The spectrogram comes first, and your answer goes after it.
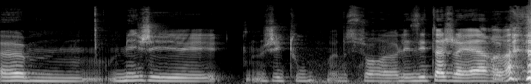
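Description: Over noticeable background noise, a woman with a very deep, low pitch speaks at a very slow pace in a monotone, flat intonation. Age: 20s. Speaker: ceramicist. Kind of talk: interview. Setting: workshop.

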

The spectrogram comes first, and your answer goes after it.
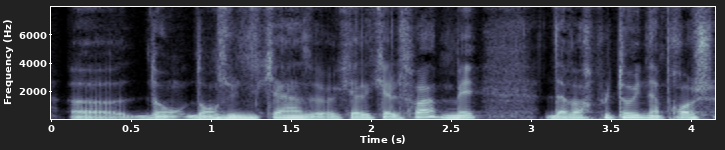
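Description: The voice has a dark, mellow tone with ordinary pitch variation. The recording is very clean, with a silent background. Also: man. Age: 30s. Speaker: visually impaired diversity and inclusion speaker. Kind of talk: interview. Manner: hesitant, many fillers and repetitions.

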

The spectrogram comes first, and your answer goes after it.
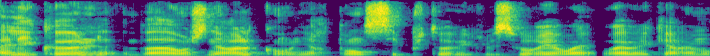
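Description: A man is speaking. His pace is very fast. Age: 20s. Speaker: physiotherapist. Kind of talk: casual interview. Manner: animated.

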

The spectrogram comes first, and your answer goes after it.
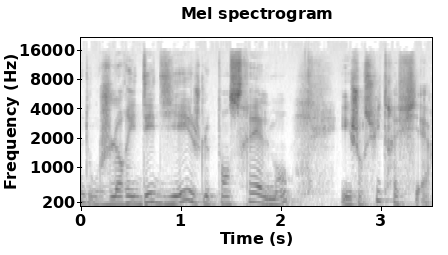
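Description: With noticeable noise in the background, a woman talks, her pitch varying in an ordinary way. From Paris, France. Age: 50s. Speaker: business founder and CEO. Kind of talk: interview.

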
